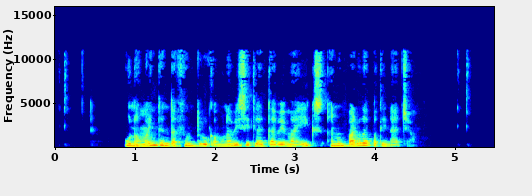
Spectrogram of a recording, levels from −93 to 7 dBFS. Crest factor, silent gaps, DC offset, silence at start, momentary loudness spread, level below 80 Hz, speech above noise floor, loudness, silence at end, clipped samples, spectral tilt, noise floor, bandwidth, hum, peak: 18 dB; none; under 0.1%; 0.85 s; 10 LU; -76 dBFS; 45 dB; -27 LUFS; 1.05 s; under 0.1%; -5.5 dB/octave; -71 dBFS; 11.5 kHz; none; -10 dBFS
